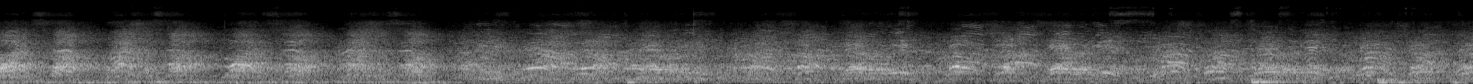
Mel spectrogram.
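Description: A large crowd chatters outdoors, many voices blending together.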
